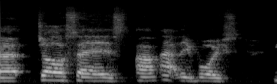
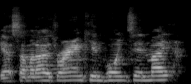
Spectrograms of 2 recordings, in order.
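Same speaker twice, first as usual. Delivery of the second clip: fake Australian accent. Agreeing with Glenn about ranking points, quoting a player: Ronnie O'Sullivan's fake Aussie accent. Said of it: "In his fake Aussie accent".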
